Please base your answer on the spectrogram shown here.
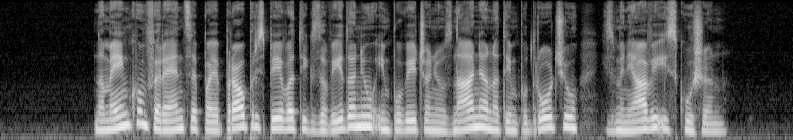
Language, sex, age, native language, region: Slovenian, female, 30-49, Slovenian, Central Slovenia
